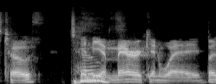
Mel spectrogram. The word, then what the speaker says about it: Toth: way, but it's actually it's Toth in European, but I go by Toth just because growing up, it was so easier for Americans to pronounce Toth than Toth. So I just generally went with Toth instead of Toth, but Toth is technically correct.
